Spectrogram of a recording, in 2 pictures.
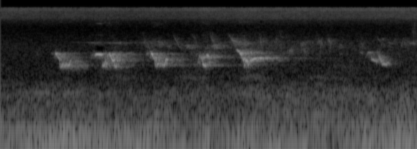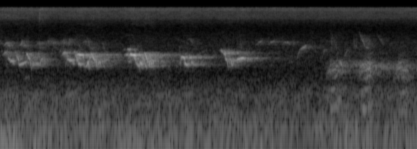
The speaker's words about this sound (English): And I'm just trying to identify birds and look at them. And it is a great day for birds. Can you hear them?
